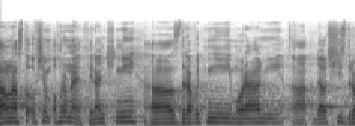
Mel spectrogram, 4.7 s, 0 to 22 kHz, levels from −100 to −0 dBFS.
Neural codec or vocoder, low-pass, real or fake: none; 10.8 kHz; real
